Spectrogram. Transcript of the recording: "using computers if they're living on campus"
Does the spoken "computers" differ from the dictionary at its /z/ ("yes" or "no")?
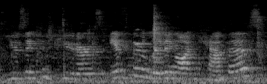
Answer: no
